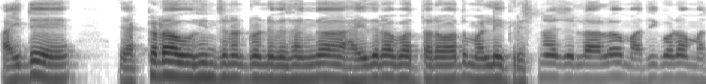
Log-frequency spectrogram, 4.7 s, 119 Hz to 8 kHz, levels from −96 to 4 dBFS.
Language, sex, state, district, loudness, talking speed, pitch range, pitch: Telugu, male, Andhra Pradesh, Krishna, -26 LUFS, 125 wpm, 155-165 Hz, 160 Hz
